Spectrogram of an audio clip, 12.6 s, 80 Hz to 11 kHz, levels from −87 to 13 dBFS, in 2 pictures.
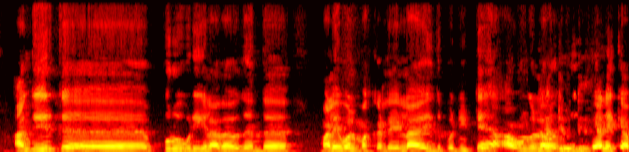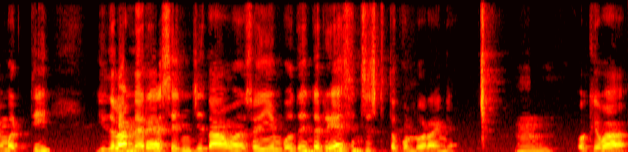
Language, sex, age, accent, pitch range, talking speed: Tamil, male, 30-49, native, 150-200 Hz, 125 wpm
